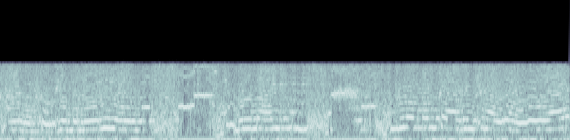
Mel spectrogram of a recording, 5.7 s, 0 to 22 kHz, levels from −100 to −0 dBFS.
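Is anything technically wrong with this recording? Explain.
Yes. Companded audio read as linear runs through the whole clip: A-law bytes are played as plain 8-bit samples with no expansion, so every sign change throws the output across half its range. The speech becomes loud, buzzy distortion, with heavy noise filling the pauses. The G.711 telephone coding underneath, sampled at 8 kHz, behaves as expected, so nothing above 4 kHz is present.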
